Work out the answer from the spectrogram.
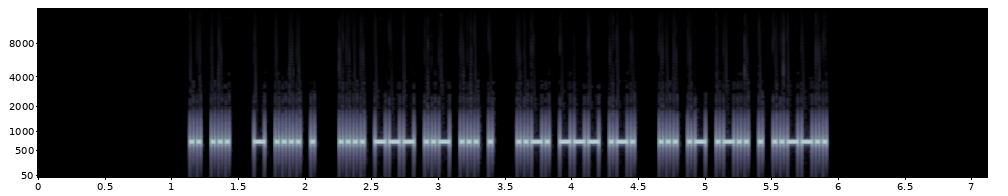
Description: Morse code, heard as a keyed tone, about 44 wpm, 700 Hz. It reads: IS THE HOUSE FOR SALE?
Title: Sentences from Top 1400 Words 45wpm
